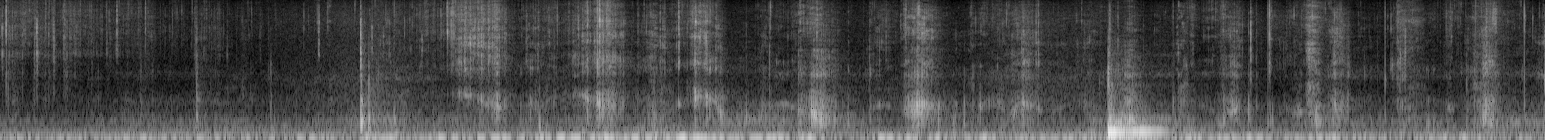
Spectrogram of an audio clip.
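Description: Crispy fried chicken being pulled apart by hand and chewed: a run of short crunches and crackles from the breading, with wet chewing. There is one dull thump about two-thirds of the way through.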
